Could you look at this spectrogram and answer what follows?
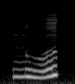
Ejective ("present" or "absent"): absent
